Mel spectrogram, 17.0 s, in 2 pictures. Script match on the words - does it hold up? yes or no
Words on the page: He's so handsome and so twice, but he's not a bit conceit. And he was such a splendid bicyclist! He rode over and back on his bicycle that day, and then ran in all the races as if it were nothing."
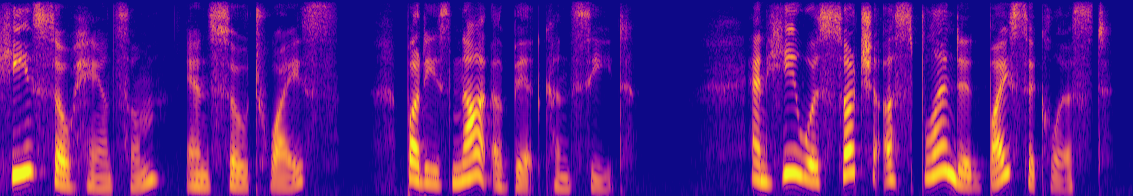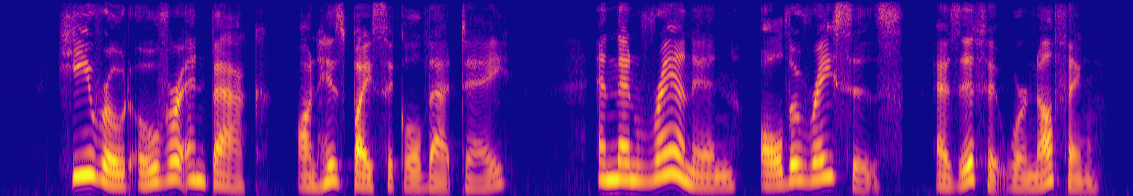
yes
